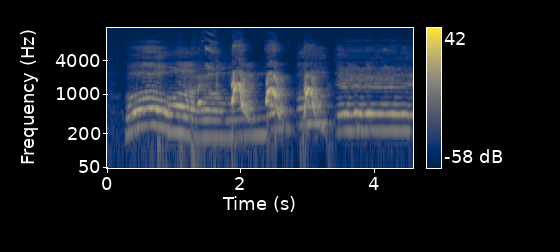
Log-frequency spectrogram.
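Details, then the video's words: Male Samoyed howling along to a favourite advert song, a sustained tonal howl broken by three short, sharp, bark-like yelps before settling into a steady held note, with the jingle's singing in the background. "samoyed singing"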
